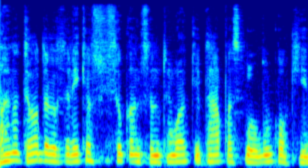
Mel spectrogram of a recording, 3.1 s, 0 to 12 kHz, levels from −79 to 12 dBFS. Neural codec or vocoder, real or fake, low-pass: codec, 44.1 kHz, 1.7 kbps, Pupu-Codec; fake; 10.8 kHz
